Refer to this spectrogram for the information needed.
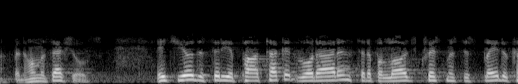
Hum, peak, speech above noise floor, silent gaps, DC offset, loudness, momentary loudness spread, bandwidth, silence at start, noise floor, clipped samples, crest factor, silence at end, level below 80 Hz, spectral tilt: none; 0 dBFS; 28 dB; none; under 0.1%; -17 LUFS; 11 LU; 3.8 kHz; 0 s; -45 dBFS; under 0.1%; 16 dB; 0 s; -62 dBFS; -13 dB/octave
